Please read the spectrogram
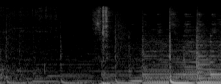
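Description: A knife scraping faintly along the inside of a metal cake frame, then background music with a steady beat comes in about a second in and takes over.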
